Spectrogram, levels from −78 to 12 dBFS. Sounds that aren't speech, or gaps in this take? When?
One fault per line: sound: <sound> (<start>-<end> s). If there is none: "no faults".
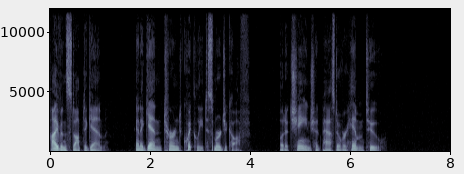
no faults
